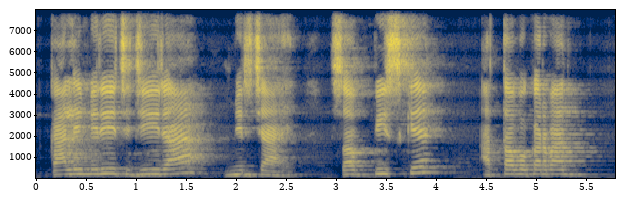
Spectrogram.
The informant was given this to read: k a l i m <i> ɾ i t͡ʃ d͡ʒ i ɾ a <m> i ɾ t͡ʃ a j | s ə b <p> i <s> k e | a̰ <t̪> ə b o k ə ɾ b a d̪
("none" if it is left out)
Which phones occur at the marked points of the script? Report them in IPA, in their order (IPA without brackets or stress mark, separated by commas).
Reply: i, m, p, s, t̪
